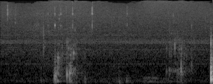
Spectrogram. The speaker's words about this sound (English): sip of water, hold on.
